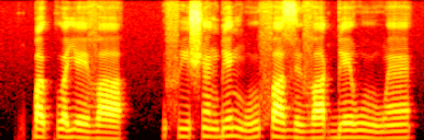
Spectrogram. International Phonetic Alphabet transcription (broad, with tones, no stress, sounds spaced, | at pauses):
k͡p a˧ kʷ a˧ j eː˨ v a˨ | f iː˧ ʃ ɛ̃˦ ɡ͡b e˦˨ ŋ w u˦ f a˦ z ɨ˨ v a˧ ɡ͡b eː˧ w u˨ w ɛ̃˧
